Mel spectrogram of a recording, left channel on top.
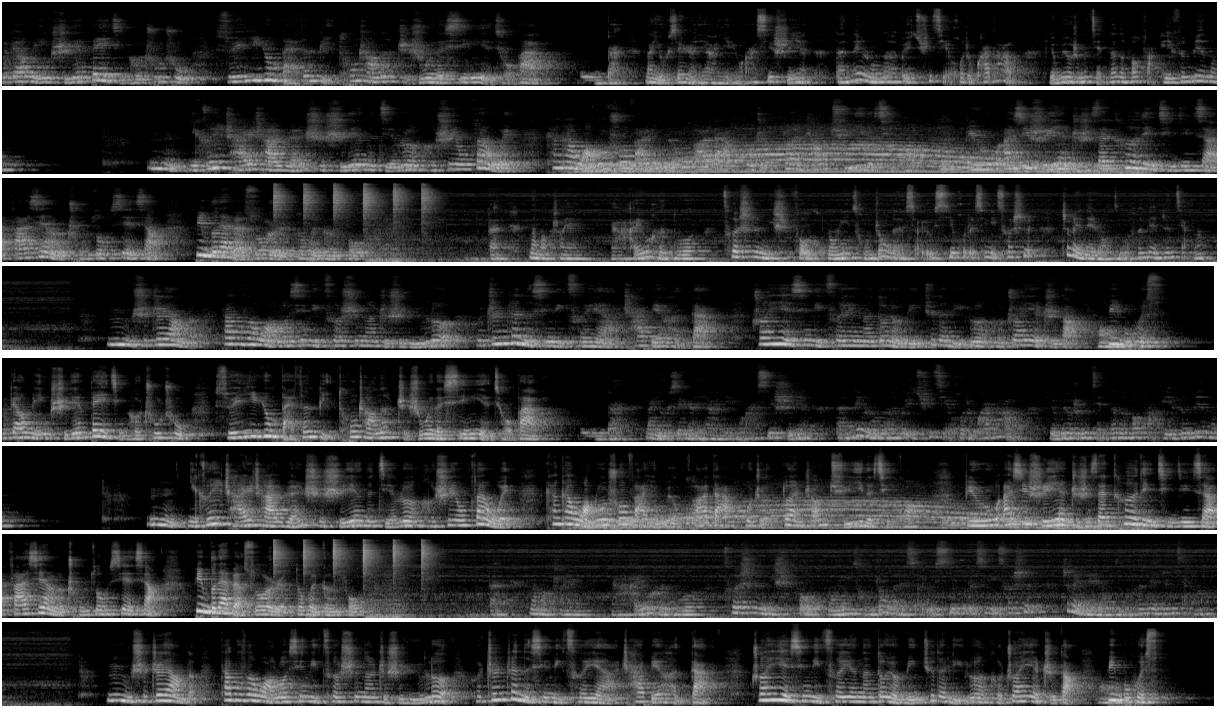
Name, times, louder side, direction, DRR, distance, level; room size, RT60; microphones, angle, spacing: voice 1, 0.0-5.5 13.6-28.0 37.5-40.9 41.3-48.0, right 3 dB, 85° right, 6 dB, 0.4 m, -23 dB
voice 2, 5.8-12.2 18.0-18.2 21.5-21.7 29.2-36.4 47.4-47.7, left 4 dB, 50° left, 5 dB, 0.3 m, -28 dB
sound 1, 17.7-23.6, left 1 dB, 90° left, 1.0 m, -29 dB
sound 2, 26.5-37.1, right 3 dB, 20° right, 0.4 m, -35 dB
2.6 x 2.0 x 3.5 m, 0.90 s
head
